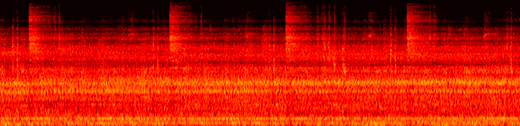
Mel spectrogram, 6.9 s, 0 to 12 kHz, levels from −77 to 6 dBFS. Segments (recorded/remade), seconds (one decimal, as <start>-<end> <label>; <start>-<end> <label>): 0.0-1.9 recorded; 1.9-4.3 remade; 4.3-6.9 recorded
